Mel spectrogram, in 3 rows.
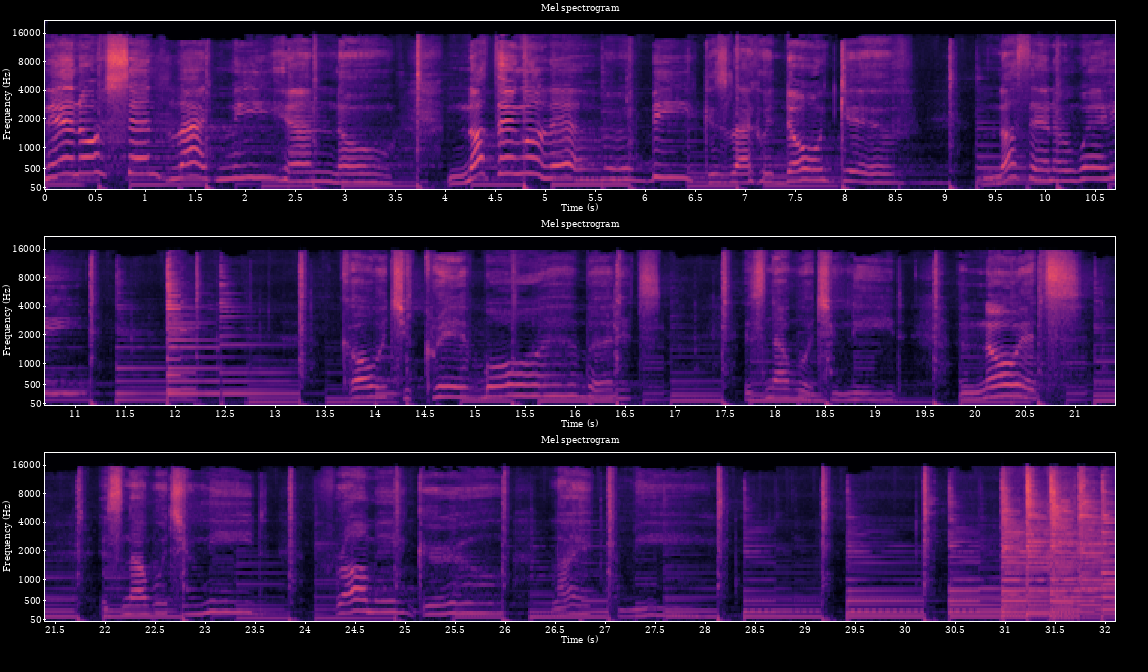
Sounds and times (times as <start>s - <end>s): Music: 0.0s - 32.1s.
